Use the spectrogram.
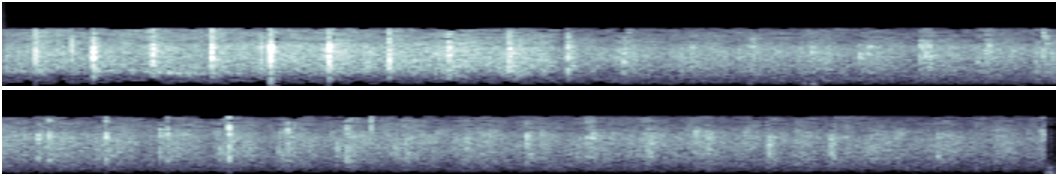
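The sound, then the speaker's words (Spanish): Sustained applause from an audience at a religious sermon: dense, steady clapping with many overlapping sharp claps that holds at an even moderate level for the whole stretch, with no voices over it. “Den un aplauso, Señor.”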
